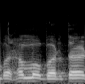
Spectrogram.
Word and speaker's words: Barhambarda: बरमबरगा, sorry, सही pronunciation है बरमबरगा।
